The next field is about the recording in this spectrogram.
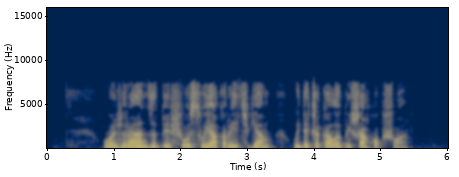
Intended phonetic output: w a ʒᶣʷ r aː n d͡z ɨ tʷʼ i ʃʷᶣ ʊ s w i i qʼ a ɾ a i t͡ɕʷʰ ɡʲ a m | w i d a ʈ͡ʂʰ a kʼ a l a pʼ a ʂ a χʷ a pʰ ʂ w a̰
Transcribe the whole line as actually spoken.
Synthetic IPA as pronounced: w a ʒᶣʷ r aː n d͡z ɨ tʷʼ i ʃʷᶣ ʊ s w i a qʼ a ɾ a i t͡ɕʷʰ ɡʲ a m | w i d a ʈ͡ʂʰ a kʼ a l a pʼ i ʂ a χʷ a pʰ ʂ w a̰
